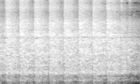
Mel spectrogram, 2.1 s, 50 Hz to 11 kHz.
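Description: Rapid gunfire, a fast even string of about six or seven shots a second that stops near the end, which the narrator takes for a MAC-10 submachine gun or a semi-automatic gun.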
